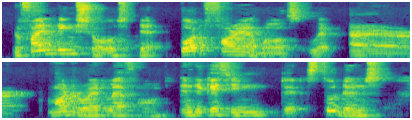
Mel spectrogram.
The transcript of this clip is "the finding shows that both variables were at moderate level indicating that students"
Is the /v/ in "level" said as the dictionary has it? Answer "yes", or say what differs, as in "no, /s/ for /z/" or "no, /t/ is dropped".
no, /f/ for /v/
